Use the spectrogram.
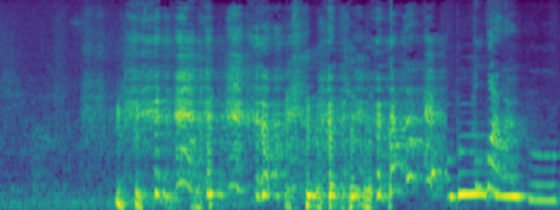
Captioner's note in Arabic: ضحك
